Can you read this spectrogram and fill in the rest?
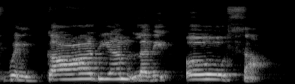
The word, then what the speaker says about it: Wingardium Leviosa: You're saying it wrong. It's Wingardium Leviosa. Make the gar nice and long.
